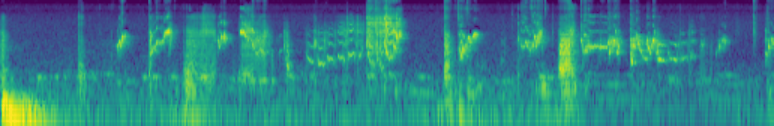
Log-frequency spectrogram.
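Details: Budgerigar talking and chattering: a long, steady stream of squeaky warbles, clicks and breathy speech-like notes with rising and falling whistled fragments, indoors.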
